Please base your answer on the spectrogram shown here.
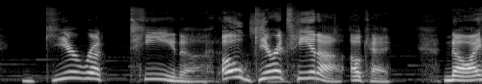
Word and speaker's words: Giratina: It's pronounced Giratina.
